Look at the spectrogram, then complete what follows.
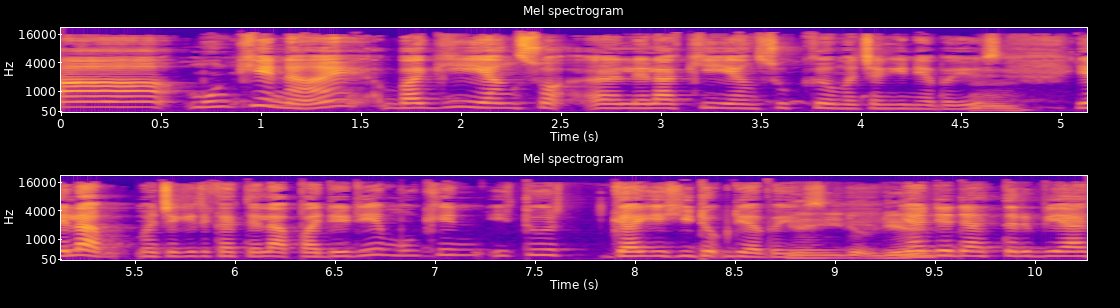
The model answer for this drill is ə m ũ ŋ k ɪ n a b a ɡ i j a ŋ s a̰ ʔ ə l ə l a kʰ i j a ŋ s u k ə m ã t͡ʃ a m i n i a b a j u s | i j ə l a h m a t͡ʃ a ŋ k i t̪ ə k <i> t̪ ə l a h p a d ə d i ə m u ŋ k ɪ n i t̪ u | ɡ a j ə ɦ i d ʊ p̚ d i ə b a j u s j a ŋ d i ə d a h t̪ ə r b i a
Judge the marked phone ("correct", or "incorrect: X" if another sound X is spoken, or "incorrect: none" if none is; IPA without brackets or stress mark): incorrect: a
